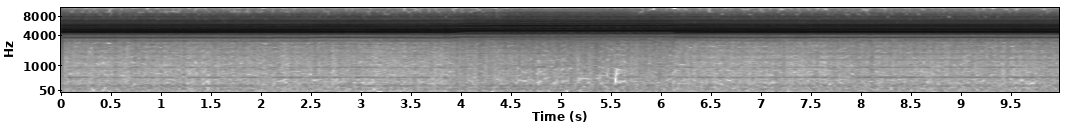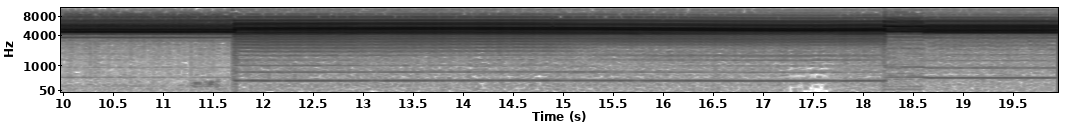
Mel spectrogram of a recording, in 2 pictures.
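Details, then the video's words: Cicada in Kanha National Park, calling in the summer months: a loud, high, continuous buzzing drone throughout, joined midway by a steady lower humming tone for several seconds before it drops slightly in pitch. "Cicada, Cicadas are true bug with very loud sounds"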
